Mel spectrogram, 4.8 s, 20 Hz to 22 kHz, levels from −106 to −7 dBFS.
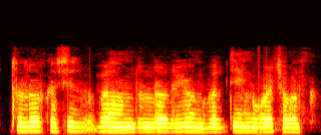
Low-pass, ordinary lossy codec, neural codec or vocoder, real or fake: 5.4 kHz; AAC, 32 kbps; vocoder, 24 kHz, 100 mel bands, Vocos; fake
